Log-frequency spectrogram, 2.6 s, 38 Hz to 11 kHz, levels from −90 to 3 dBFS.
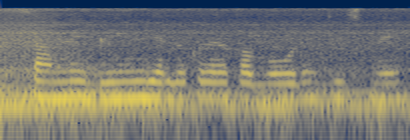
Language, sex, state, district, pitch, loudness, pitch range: Hindi, male, Chhattisgarh, Raipur, 195 Hz, -16 LUFS, 185-200 Hz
